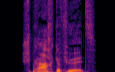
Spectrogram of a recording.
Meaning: genitive singular of Sprachgefühl
- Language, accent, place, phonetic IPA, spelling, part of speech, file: German, Germany, Berlin, [ˈʃpʁaːxɡəˌfyːls], Sprachgefühls, noun, De-Sprachgefühls.ogg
